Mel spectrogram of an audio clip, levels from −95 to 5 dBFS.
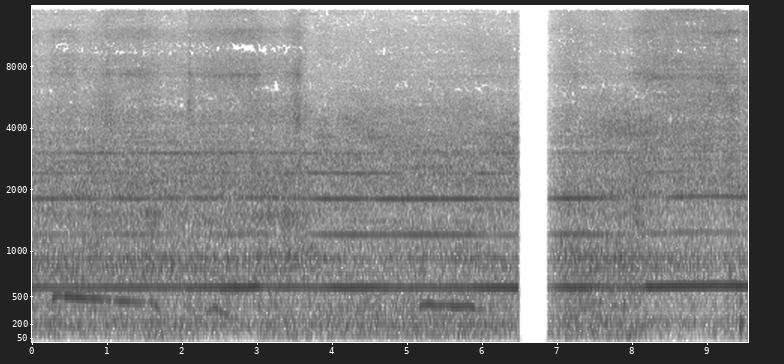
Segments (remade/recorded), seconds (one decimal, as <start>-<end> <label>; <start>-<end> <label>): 0.0-2.0 recorded; 2.0-3.3 remade; 3.3-7.4 recorded; 7.4-8.2 remade; 8.2-9.6 recorded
